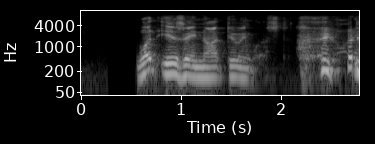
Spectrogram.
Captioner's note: laughing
